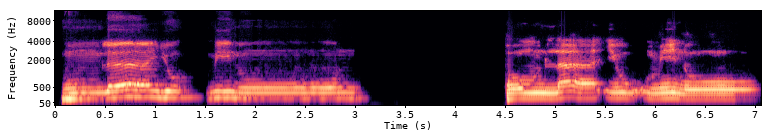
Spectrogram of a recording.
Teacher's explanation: আপনার ইয়াটা হামজা হয়ে যাচ্ছে, বুঝতে পারছেন? ইউ, ইউ জি। হচ্ছে ইউ, জিহ্বার মাঝখান থেকে।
